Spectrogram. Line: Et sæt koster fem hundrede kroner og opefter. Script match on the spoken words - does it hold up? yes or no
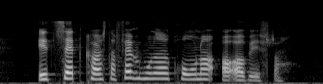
yes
